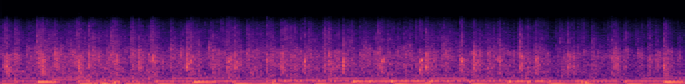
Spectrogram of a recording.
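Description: An audience at the Orlando Improv gives itself a round of applause, clapping steadily throughout, a dense, crackling wash of many hands at an even loudness, with a low steady hum underneath and no voices.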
